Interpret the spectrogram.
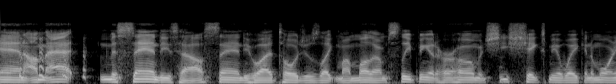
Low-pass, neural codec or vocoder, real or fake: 7.2 kHz; none; real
